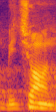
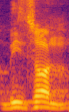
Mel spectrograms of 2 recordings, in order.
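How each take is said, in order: First: "bison" said with a ch sound, like bichon; breed name with CH. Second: "Bison" said with an s sound in the middle; breed name with S. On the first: Speaker corrects the dog breed, "bison" said as bichon. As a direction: say "bison" as "bi-chon", ch replacing the s. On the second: Speaker names the dog breed, "Bison" with an s sound. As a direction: say "Bison" with a plain s before the last syllable. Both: Real, not acted.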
